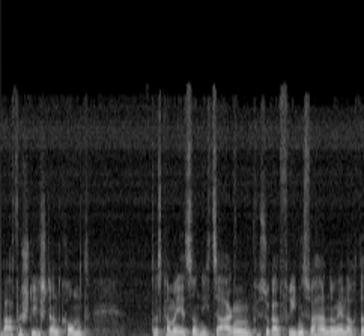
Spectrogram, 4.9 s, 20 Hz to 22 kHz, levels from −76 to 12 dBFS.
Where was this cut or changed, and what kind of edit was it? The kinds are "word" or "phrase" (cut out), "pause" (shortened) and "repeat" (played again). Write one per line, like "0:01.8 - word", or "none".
none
